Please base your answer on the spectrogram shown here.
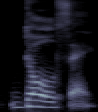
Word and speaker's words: Dolce: I'm your host, Dolce, pronounced Dolce, like sweet softness whispered in French.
